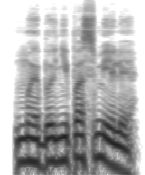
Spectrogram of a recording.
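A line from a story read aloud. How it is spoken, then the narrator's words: Wheezing. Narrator (Russian): просипел Кирилл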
